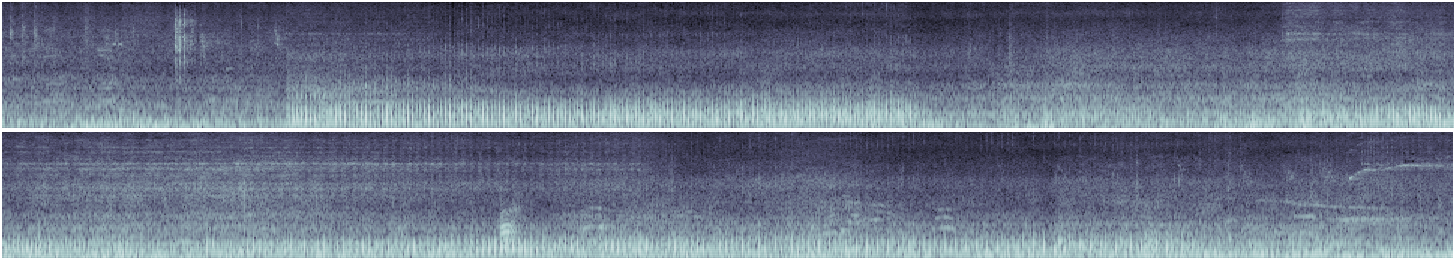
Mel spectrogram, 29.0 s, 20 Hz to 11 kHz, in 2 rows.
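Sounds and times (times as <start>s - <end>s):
vehicle engine running: 2.8s - 29.0s.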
